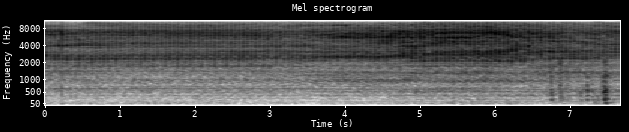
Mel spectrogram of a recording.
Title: 2011 lexus IS250c engine ticking noise- normal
